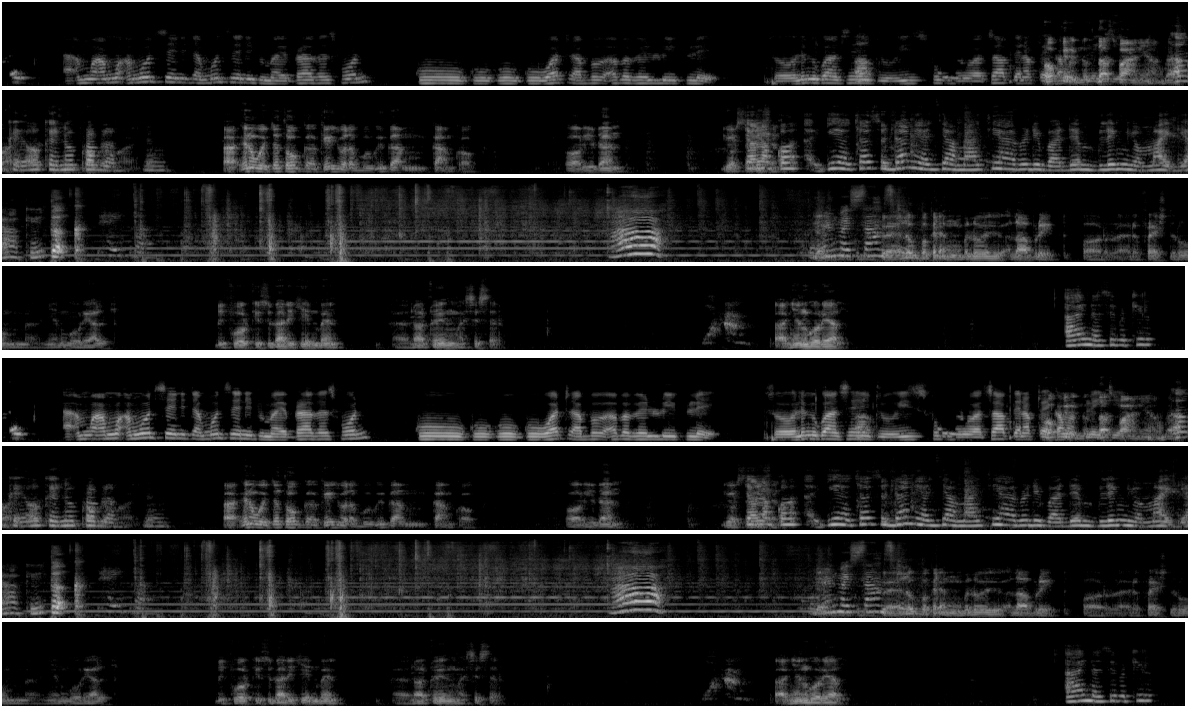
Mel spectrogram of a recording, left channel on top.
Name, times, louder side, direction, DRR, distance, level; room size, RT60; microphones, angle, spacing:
voice 1, 0.6-3.7 4.1-7.1 7.6-11.2, right 6 dB, 60° right, 0.3 m, -33 dB
voice 2, 10.4-12.0 12.3-13.0 14.1-16.6 17.5-18.1 18.7-18.8 19.1-19.6 31.8-34.2 34.5-36.6 37.7-39.0 39.5-40.6 42.6-43.0 43.3-44.0, left 2 dB, 60° left, 1.0 m, -36 dB
voice 3, 11.7-13.5 19.3-24.4 46.2-47.1, equal, 30° left, 0.8 m, -34 dB
sound 1, 20.7-20.8 21.4-21.7 23.5-23.6 23.9-24.0 24.2-33.1, left 1 dB, 5° left, 1.1 m, -32 dB
sound 2, 23.9-33.6, right 1 dB, 20° right, 0.7 m, -46 dB
3.7 x 2.3 x 2.3 m
head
